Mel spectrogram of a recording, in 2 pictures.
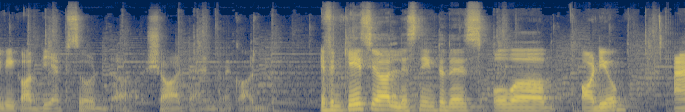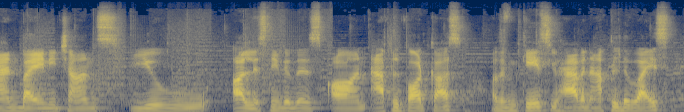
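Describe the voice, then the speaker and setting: A man hosting a podcast in an easygoing, casual way, wrapping up the episode. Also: lowish voice. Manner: easygoing, laughs often, calls people dude. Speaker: podcast host. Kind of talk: casual podcast chat and outro.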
